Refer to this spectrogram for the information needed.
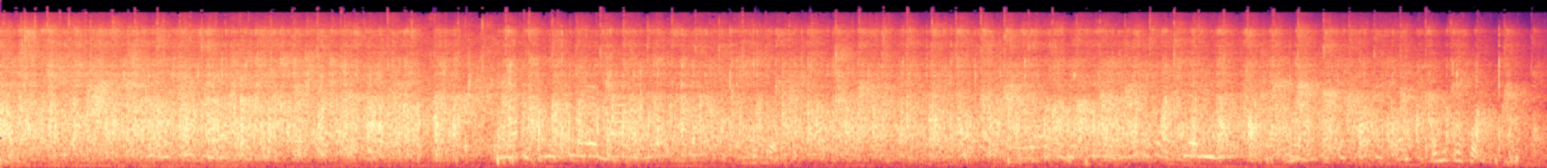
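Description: Sustained applause from a crowd for a benefactor being thanked by a priest, a dense steady patter of many hands clapping at an even loudness for about fifteen seconds before starting to fade at the end.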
